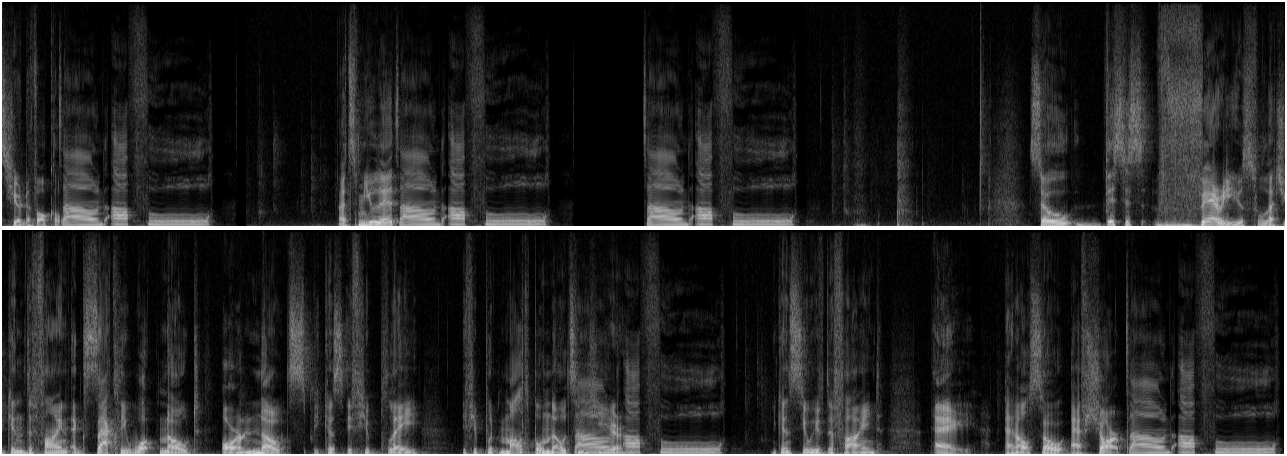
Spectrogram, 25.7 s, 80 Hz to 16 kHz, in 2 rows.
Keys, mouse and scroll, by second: 0.7 space, 2.4 space, 3.1 alt+1, 4.0 space, 5.8 space, 6.2 alt+1, 6.5 alt+space, 8.3 space, 15.9 d, 16.5 click, 18.6 space, 20.3 space, 24.2 space.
